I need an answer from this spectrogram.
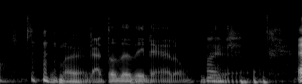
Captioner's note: speaking In Foreign Language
